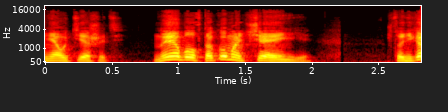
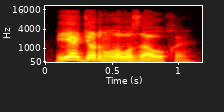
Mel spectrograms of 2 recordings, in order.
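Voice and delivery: ordinary delivery

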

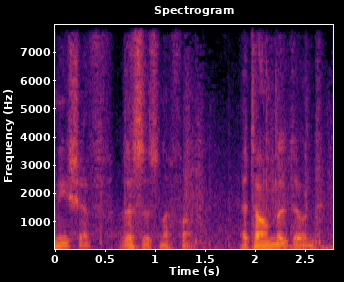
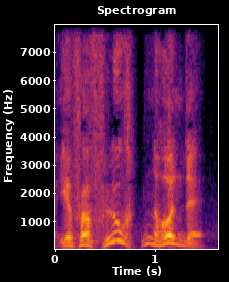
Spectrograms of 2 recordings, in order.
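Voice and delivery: high, loud, drawn-out curse; enraged roar; 12 semitones higher, 10 dB louder, slower than usual. A narrator's reading. Soldier cursing the Red Army men, furious drawn-out roar. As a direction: bellow each word slowly in fury. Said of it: "brüllte Mörschinger".

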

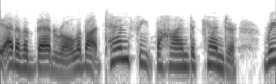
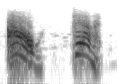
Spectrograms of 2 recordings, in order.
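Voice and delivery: sudden pain; 9 semitones higher, 3 dB louder than usual. A narrator's reading. Captain hurt by falling dust.

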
